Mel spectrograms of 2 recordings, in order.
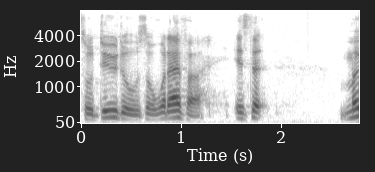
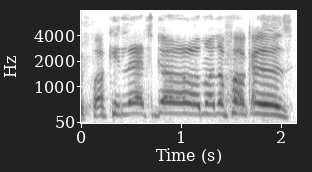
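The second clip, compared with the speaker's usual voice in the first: hyped-up yelling; 11 semitones higher than usual. Retold or imitated. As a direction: pump up the crowd. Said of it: "where you go".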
